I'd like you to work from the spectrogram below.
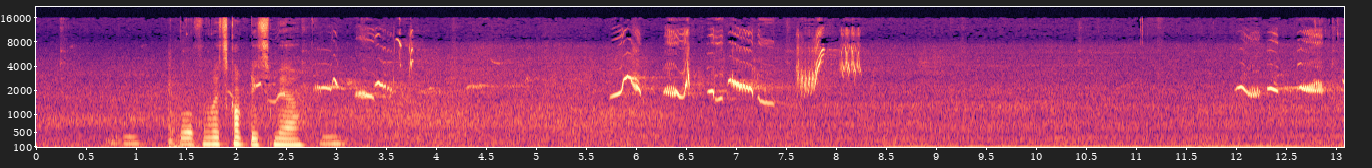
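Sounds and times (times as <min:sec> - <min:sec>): songbird whistling: 0:02.7 - 0:04.7, 0:05.7 - 0:08.3, 0:12.0 - 0:13.0.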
